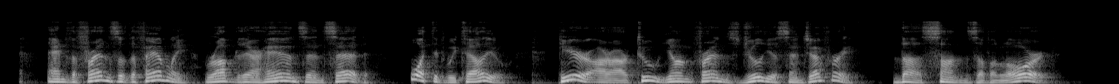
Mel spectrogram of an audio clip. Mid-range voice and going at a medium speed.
No: low, 120 Hz; average, 160 wpm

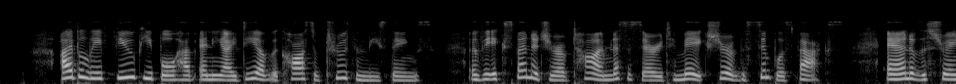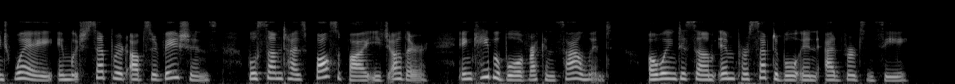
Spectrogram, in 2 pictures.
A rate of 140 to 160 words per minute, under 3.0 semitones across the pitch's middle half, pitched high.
No: average, 155 wpm; average, 4.4 semitones; high, 230 Hz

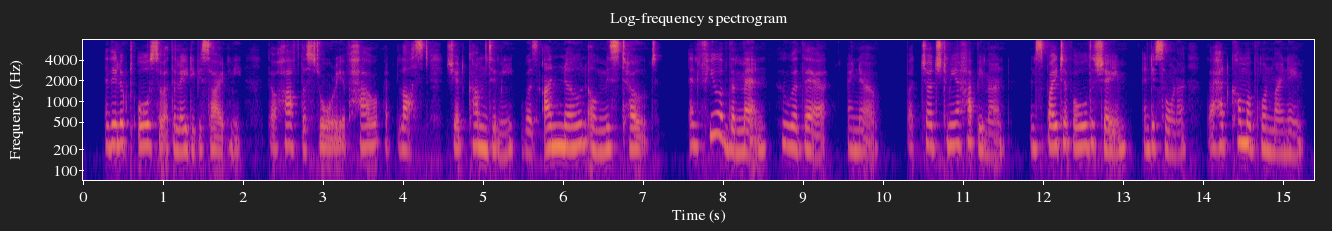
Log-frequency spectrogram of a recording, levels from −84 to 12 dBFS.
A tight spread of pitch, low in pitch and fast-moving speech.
No: narrow, 2.3 semitones; high, 215 Hz; fast, 220 wpm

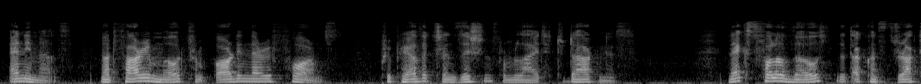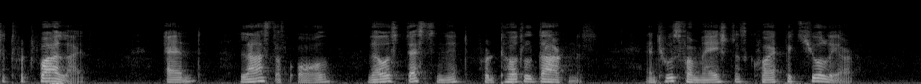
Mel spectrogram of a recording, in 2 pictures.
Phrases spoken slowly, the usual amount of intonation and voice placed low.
Yes: slow, 120 wpm; average, 3.6 semitones; low, 120 Hz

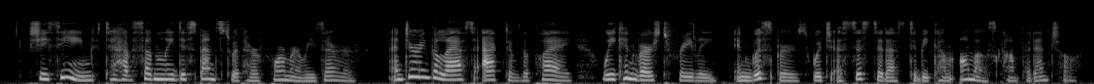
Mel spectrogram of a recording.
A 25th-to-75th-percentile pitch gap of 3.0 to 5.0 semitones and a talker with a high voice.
No: wide, 5.6 semitones; high, 195 Hz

